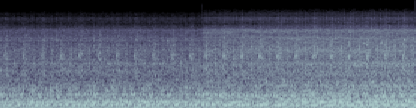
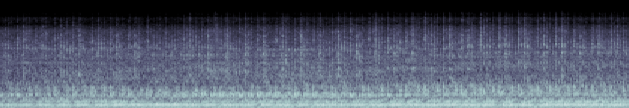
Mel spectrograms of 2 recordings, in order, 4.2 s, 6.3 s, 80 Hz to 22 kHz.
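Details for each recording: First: Chevy C30 pickup with an inline six, off the road since 1978, first running again with good oil pressure; light, quick valvetrain tapping keeps pace over a steady idle. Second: Chevy C30 pickup off the road since 1978, inline six, first run: smooth, even, tappy idle with no knocks or misses; good oil pressure, charging, and the belt flaps slightly; healthy.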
